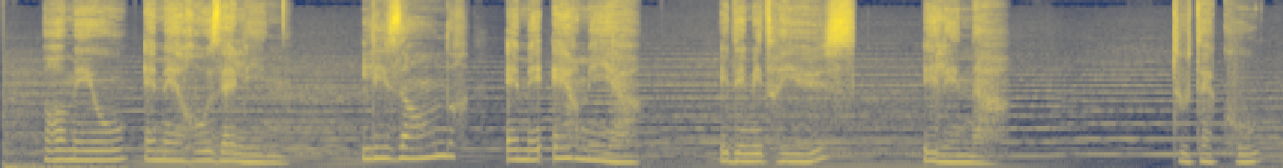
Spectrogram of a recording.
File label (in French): FR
